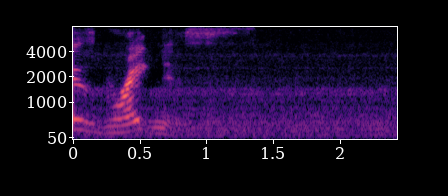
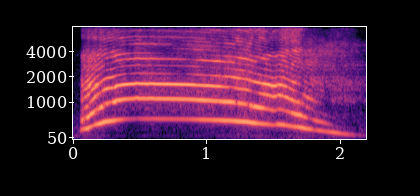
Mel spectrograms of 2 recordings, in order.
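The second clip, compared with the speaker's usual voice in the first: long loud high shriek; long high screaming laugh; 14 dB louder than usual. Real, not acted. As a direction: let out a long howl of laughter.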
